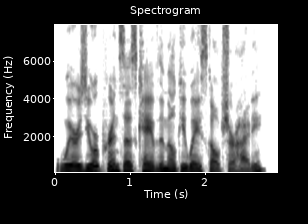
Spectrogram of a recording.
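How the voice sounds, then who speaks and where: A woman voicing a friendly, playful young man in an audiobook, with a lowered voice. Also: moderate pace, darkish tone, no echo, studio quality, natural voice.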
